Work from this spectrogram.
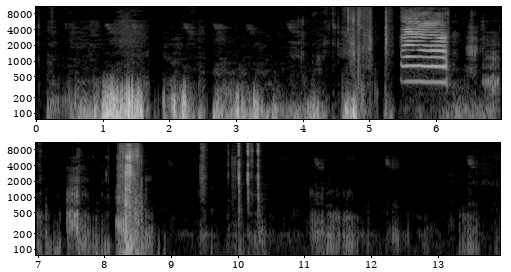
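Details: One short, clear meow from the pet cat Long John Whiskers, surrounded by rumbling, clicks and crunching noises, with sharp taps toward the end.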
